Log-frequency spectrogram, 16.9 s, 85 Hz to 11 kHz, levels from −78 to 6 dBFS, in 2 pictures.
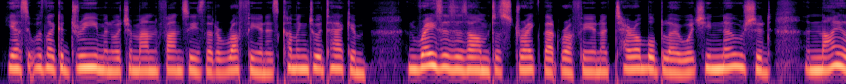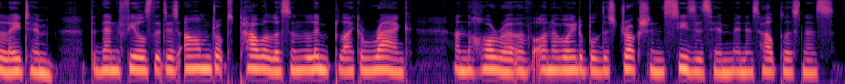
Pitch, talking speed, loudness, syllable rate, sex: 195 Hz, 215 wpm, -17 LUFS, 5.6 syllables/s, female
